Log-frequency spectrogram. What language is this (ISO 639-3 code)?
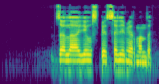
pus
